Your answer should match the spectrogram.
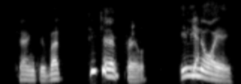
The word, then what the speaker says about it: Illinois: you but teacher april illinois that is s but we don't pronounce it illinois the state oh now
